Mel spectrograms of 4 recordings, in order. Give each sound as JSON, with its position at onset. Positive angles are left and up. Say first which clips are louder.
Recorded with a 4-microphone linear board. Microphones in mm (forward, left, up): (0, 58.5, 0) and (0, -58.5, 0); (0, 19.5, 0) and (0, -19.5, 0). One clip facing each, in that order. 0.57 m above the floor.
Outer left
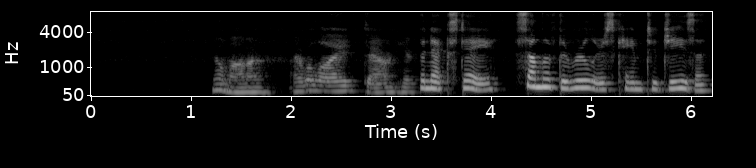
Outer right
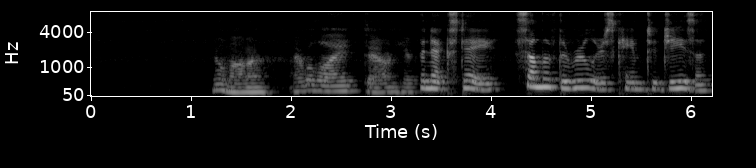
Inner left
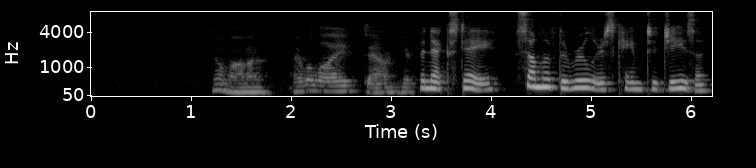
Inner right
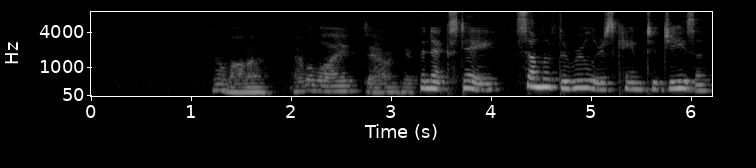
{"t": 1.2, "sound": "a man speaking", "louder": "even, even", "side_deg": 20, "distance_m": 3.0}
{"t": 3.3, "sound": "a woman speaking", "louder": "outer left 4 dB, inner left 3 dB", "side_deg": 25, "distance_m": 0.9}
